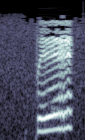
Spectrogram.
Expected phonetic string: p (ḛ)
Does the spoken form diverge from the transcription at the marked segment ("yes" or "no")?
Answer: yes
